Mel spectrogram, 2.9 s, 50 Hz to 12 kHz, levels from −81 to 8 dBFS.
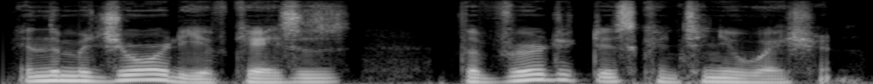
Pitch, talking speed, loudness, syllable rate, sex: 125 Hz, 185 wpm, -18 LUFS, 6.9 syllables/s, male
